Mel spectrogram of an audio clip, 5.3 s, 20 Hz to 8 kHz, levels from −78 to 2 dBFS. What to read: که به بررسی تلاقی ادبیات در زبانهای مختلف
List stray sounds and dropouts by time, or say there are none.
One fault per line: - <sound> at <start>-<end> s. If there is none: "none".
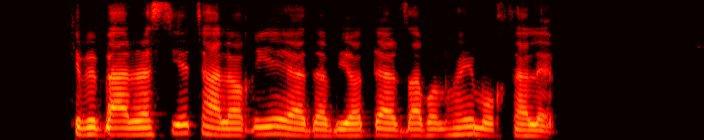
none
